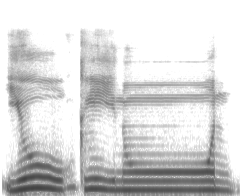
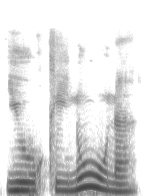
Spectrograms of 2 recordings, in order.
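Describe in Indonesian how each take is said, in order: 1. Kata itu berakhir pada konsonan mati. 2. Kata itu diakhiri dengan vokal akhir -a. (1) "dimatikan tanda fathahnya menjadi yuqinun" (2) "bukan dibaca yuqinuna"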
